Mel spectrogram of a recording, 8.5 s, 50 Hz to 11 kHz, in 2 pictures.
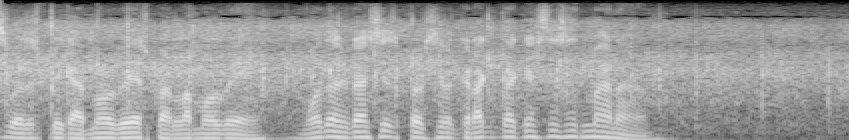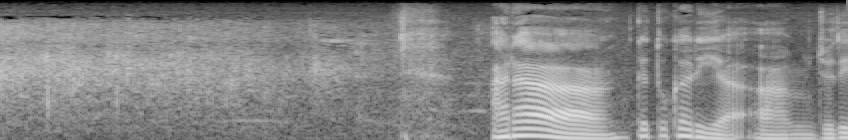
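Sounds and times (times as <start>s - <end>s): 
speech: 0.0s - 3.5s, 6.7s - 8.4s
applause from a small group: 0.0s - 6.5s.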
